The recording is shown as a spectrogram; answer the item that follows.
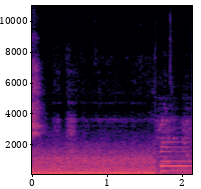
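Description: Steady low outdoor rumble with no distinct events. Background music with held notes comes in near the end.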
